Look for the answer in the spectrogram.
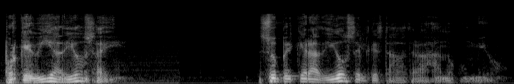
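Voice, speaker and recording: A man preaching a sermon to a congregation. He swings between loud, high, quick exhortation and slow, quiet confiding, and he often turns to the people with rhetorical questions. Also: animated, gravelly, slightly rough. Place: church.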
